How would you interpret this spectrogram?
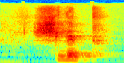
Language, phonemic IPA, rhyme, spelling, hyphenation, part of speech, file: Dutch, /slɪp/, -ɪp, slip, slip, noun / verb, Nl-slip.ogg
- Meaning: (noun) 1. a pair of briefs; a short type of underpants which covers the buttocks but nothing below 2. a pair of knickers or panties; any female underpants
